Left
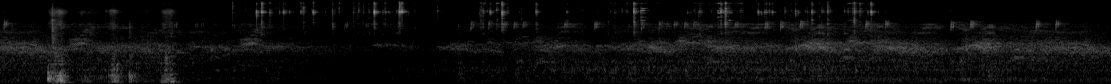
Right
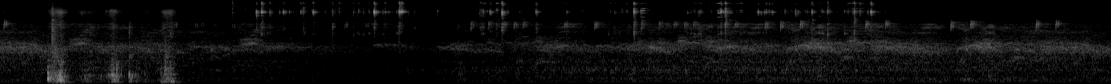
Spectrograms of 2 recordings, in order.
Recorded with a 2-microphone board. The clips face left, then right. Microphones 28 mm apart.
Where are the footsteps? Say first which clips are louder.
Right 4 dB; 25° right (ahead or behind), 2 m; by 1.8 s 40° right (ahead or behind), 2.5 m.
